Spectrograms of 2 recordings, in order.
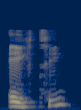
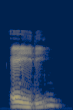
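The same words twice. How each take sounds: First: The t is pronounced as a strong, hard t. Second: The t sounds like a quick r-like flap. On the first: "o un sonido más fuerte" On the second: "aquí suena como una R"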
